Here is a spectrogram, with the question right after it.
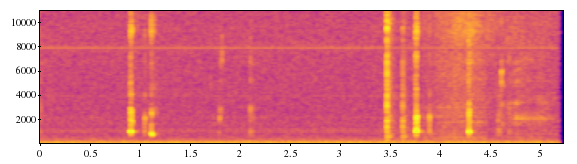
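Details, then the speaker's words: Twin babies both with hiccups, which they also had in the womb: several brief, sharp clicking catches over a steady low hum, about five in five seconds; infant hiccups. "you're so silly you silly gooses you both have the hiccups you used to do that when you were in my belly yes you did yes you did"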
